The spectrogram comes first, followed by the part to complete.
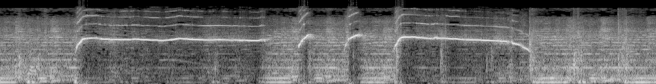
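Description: Shrill whistling over folk dance music: a long held whistle, two short rising whistles, then another long whistle that falls away at its end. The dance music's steady beat carries on beneath.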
